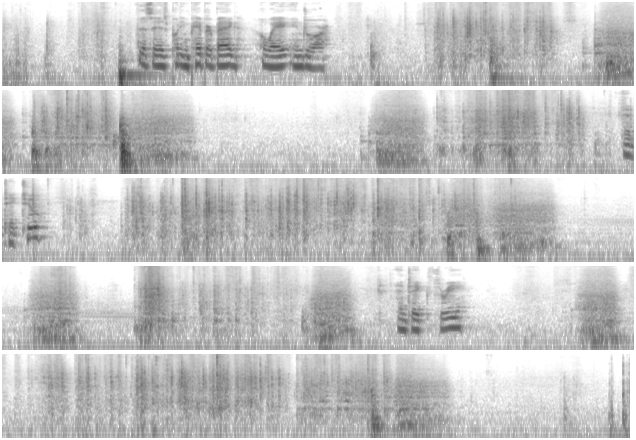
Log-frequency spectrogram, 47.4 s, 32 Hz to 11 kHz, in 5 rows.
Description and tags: FOLEY Putting paper bag in drawer 1
What It Is:
Me putting a paper grocery bag into a drawer.
A mother putting a paper grocery bag into a drawer.
bag, AudioDramaHub, paper, groceries, kitchen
